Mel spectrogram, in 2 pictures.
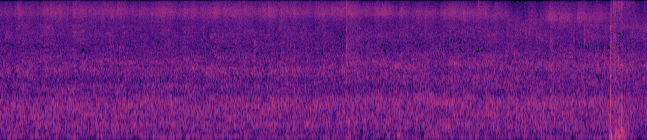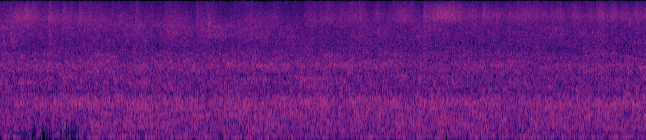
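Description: Heavy rain pouring steadily onto a paved courtyard and splashing on the wet ground. About halfway through there is a single sharp knock, the loudest sound.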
